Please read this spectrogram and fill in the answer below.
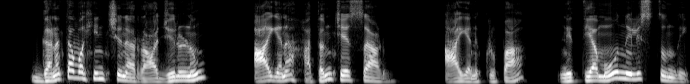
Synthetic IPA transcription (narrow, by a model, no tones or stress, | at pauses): ɡɐnɐt̪ɐʋɐɦiɲt͡ʃinɐɾaːd͡ʒulunu | aːjɐnɐhɐt̪ɐmt͡ʃɛːʃaːɽu | a̰ːjɐnɐkɾupaː | nit̪jɐmuːnilist̪und̪i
